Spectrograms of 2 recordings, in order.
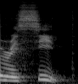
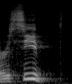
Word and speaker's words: receipt: If I click that, then we get a Solana receipt. I don't know how to pronounce it. Receipt, receipt, receipt, receipt. Something is silent. I think the P is silent.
